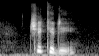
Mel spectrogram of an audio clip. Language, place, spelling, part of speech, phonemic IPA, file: English, California, chickadee, noun, /ˈt͡ʃɪk.əˌdi/, En-us-chickadee.ogg
- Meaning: 1. Any of the small, mostly black and white North American songbirds of the genus Poecile of the family Paridae 2. Affectionate term of address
